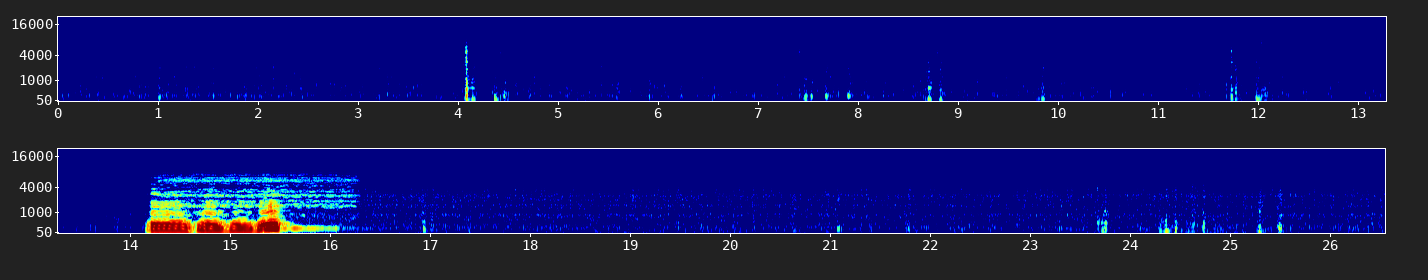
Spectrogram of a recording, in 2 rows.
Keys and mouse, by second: 4.5-7.5 middle drag, 8.8 click, 9.9-11.9 drag, 12.1-23.7 middle drag, 24.3 click, 25.3 KP_3.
